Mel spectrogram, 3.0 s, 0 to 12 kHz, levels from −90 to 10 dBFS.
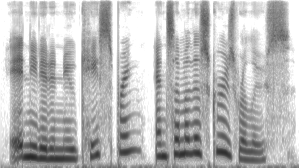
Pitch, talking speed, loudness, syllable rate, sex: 245 Hz, 260 wpm, -17 LUFS, 6.1 syllables/s, female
